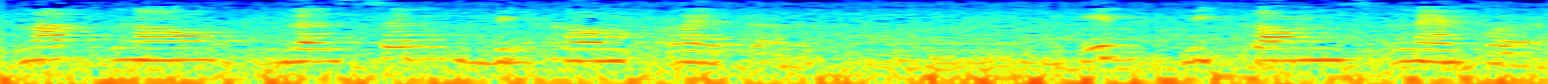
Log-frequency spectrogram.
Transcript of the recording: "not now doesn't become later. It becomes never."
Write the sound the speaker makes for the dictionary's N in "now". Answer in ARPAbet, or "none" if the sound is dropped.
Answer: N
